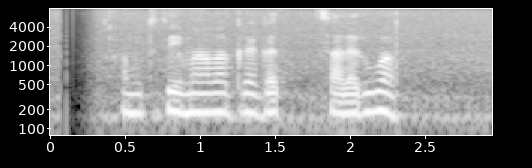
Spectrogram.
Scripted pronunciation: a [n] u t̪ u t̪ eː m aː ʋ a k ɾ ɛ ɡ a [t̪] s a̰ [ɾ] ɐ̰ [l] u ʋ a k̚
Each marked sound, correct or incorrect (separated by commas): incorrect, correct, incorrect, incorrect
